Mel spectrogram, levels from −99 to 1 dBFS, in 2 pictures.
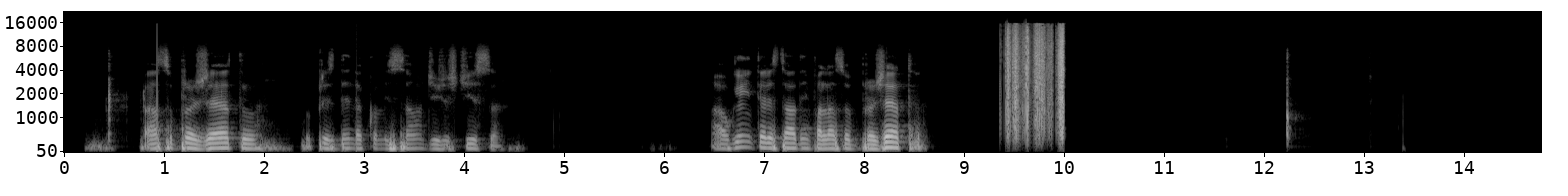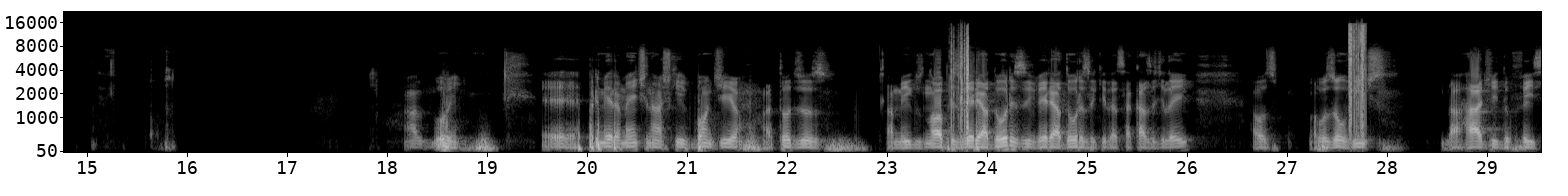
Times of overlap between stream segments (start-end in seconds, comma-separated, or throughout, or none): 0.94, 2.93, 6.93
